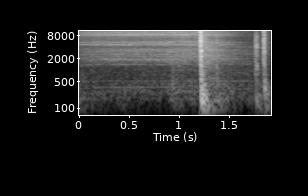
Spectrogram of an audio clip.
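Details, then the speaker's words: Mercedes-Benz B150 1.5 petrol with intermittent limp mode and hard starting: thin steady high whir about a second then relay clicks, fuel pump priming with key on after swapping fuel pump relay with rear window heater relay; relay suspected. "And that was the pump priming after switching the relays."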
